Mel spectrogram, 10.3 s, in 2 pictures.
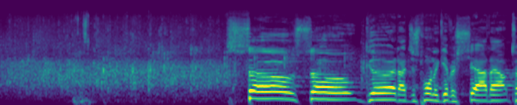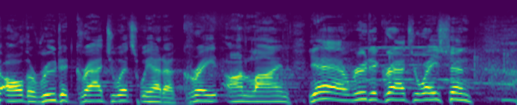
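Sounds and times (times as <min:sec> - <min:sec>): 
church congregation clapping to welcome people from several campuses: 0:00.0 - 0:04.4, 0:08.6 - 0:10.3
speech: 0:00.7 - 0:01.1, 0:02.5 - 0:10.3.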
